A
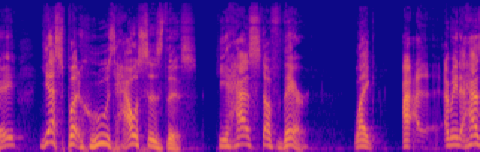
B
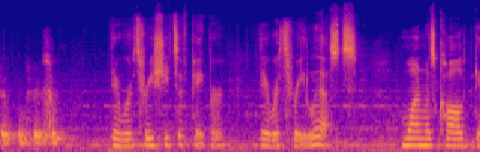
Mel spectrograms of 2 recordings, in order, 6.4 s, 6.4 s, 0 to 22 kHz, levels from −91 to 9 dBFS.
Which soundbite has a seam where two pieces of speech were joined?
B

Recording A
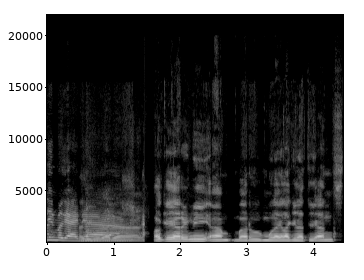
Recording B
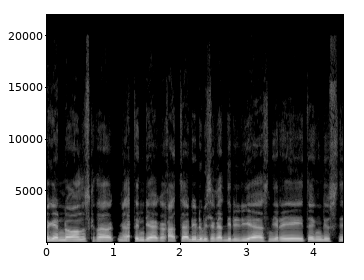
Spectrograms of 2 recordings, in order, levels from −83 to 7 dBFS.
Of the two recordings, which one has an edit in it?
A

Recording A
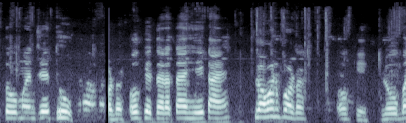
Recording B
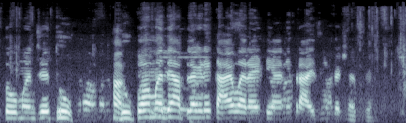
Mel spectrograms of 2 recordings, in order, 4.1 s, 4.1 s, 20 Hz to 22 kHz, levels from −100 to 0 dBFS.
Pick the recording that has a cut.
A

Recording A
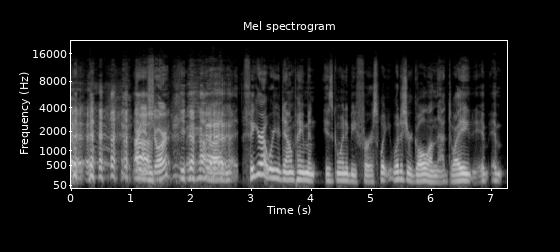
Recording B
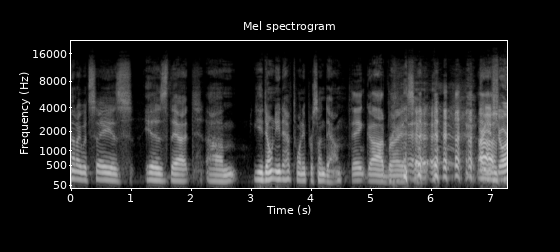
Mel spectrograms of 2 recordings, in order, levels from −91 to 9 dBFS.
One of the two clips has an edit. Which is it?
A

